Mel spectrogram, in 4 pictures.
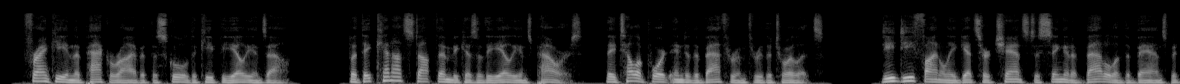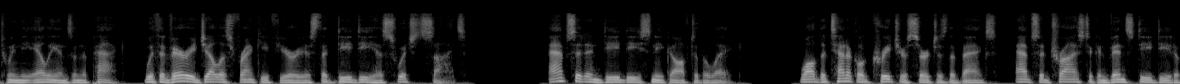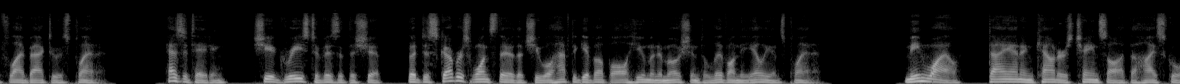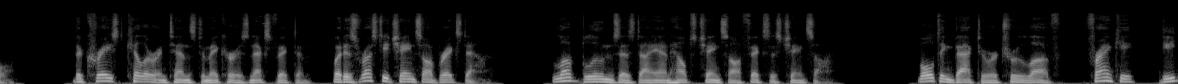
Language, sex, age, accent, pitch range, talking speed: English, male, 50-69, American, 85-115 Hz, 195 wpm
